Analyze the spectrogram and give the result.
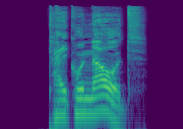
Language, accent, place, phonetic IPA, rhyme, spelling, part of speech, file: German, Germany, Berlin, [taɪ̯koˈnaʊ̯t], -aʊ̯t, Taikonaut, noun, De-Taikonaut.ogg
- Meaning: taikonaut (Chinese astronaut)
